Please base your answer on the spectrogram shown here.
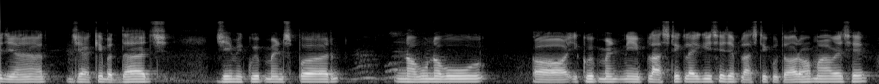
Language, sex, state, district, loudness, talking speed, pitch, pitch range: Gujarati, male, Gujarat, Valsad, -17 LUFS, 135 wpm, 125 Hz, 120-130 Hz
